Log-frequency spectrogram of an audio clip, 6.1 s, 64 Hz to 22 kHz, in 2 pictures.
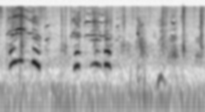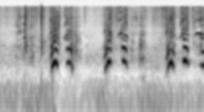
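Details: An 11-month-old German Shepherd puppy playing soccer gives a run of short, high yips and whines, single at first then in quick pairs and triples, over low background rumble and faint scattered knocks.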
